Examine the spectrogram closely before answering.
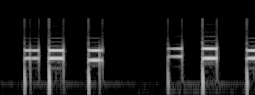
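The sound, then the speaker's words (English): Telephone keypad tones dial a number to China: six short, clean beeps in two groups of three, separated by a brief pause. No other sound is heard. “Well, in the name of democracy and good government, let's get on the phone. Let's call China.”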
